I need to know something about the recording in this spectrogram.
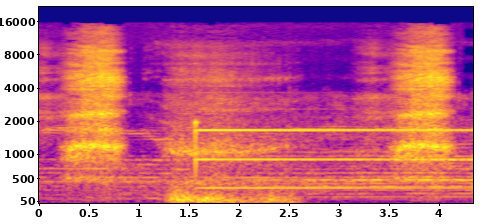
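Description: Wim Hof power breathing: two sharp, hissing inhales, about half a second in and again near the end, with a rushing exhale between them. Under the breathing is ambient meditation music, in which a bell-like tone is struck about a second and a half in and rings on.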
